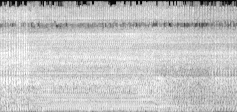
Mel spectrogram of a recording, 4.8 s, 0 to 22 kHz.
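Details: Swan X 165F Chinese single-cylinder diesel on 50-50 used motor oil and diesel: steady unbroken chug about three and a half beats a second after earlier bucking and stumbling cleared; normal running.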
